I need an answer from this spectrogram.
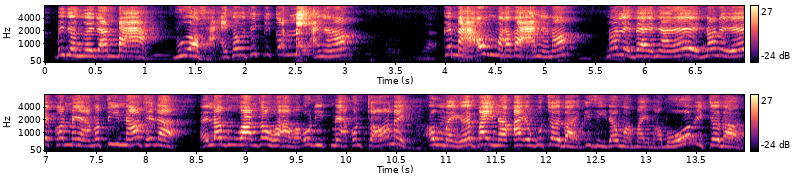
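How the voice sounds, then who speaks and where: A woman's voice: very high-pitched, pushed and bright. A woman medium voicing the spirit of a stern old great-grandmother in a séance, scolding her family in a harsh, crude tirade full of curses. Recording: echoey room.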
